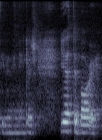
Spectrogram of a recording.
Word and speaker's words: Göteborg: Göteborg, that's how you say it in Swedish.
